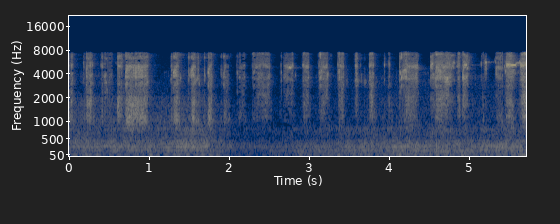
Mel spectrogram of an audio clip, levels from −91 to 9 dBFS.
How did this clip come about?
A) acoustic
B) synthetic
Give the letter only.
A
